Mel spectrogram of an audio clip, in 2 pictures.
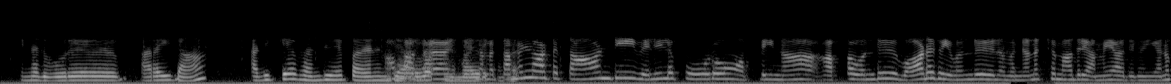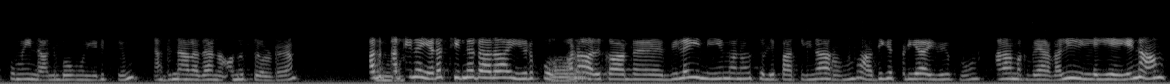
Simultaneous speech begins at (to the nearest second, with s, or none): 4 s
